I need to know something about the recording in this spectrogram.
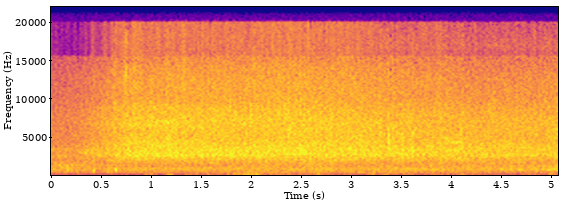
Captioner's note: wind gently blowing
